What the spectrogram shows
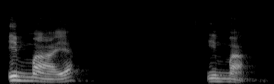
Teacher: Itu aslinya in dan ma. Kemudian diidghamkan, nunnya masuk pada mim jadi imma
